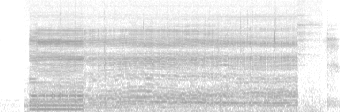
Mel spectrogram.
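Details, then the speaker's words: Steady electric motor hum for about five seconds as a Withings BPM Connect cuff inflates tightly on an adult's arm, then stops, during an automatic blood pressure measurement. "it says blood pressure so BP press it again and there it is it's getting tight in my arm"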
